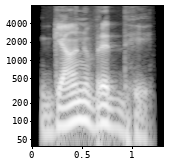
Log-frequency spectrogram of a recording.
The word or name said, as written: ज्ञान-वृद्धि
